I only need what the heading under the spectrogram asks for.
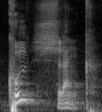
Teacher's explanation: com R na ponta da língua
